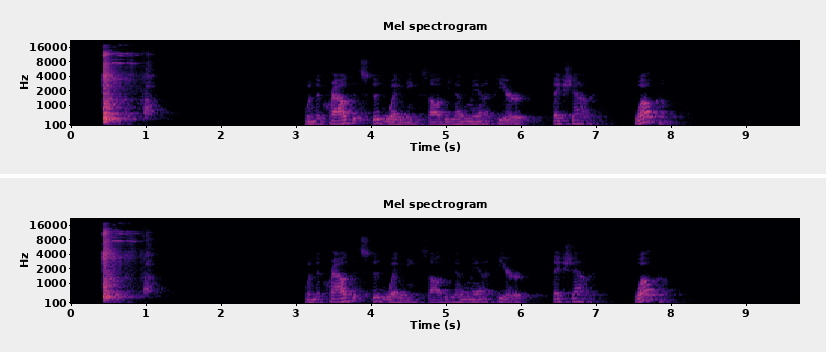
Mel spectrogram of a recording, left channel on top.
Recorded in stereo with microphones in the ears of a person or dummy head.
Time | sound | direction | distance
0.4 | breaking glass | 15° right (ahead or behind) | 1.8 m
3.1 | a man speaking | centre (ahead or behind) | 0.7 m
